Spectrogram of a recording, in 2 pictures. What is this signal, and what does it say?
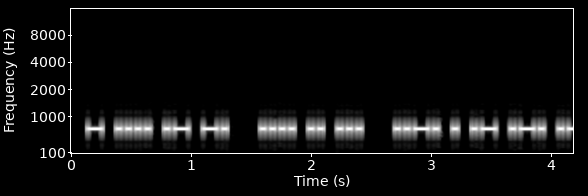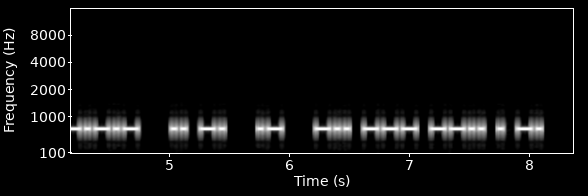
Morse code, heard as a keyed tone, about 30 wpm, 700 Hz. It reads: THAN HIS FEAR. IN A DOZEN
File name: Pinocchio / Pinocchio ch6 30 30 ik1hge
